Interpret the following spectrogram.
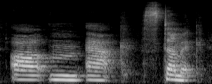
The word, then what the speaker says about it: stomach: now let's read it stomach and we say it here why any vowel may say uh or it in an unstressed syllable so it's a schwa sound it's a lazy vowel stomach oh and why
